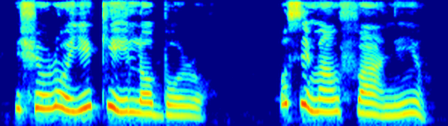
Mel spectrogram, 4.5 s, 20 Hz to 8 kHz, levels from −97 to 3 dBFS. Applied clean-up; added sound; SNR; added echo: none; none; none; none.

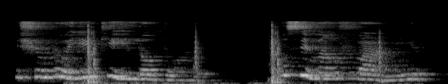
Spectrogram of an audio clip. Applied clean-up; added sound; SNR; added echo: classical method WPE with log-MMSE.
